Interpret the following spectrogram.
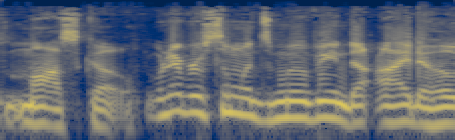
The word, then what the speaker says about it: Moscow: Moscow Idaho and it's spelled Moscow but it's pronounced Moscow whenever someone's moving to Idaho you always hear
